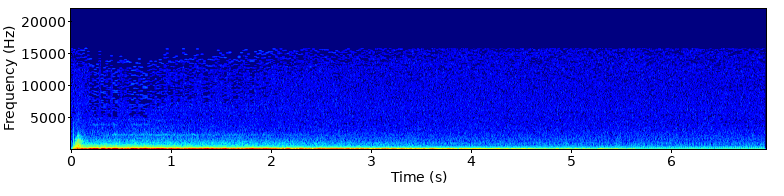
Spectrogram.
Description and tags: Ultra Subs were created by Rob Deatherage of the band STRIP for their music production. Processed for the ultimate sub experience, these samples sound best with a sub woofer and probably wont make alot of sound out of small computer speakers. Versatile enough for music, movies, soundscapes, games and Sound FX. Enjoy!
